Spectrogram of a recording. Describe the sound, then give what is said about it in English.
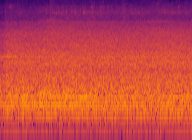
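A steady, dense rumble of many idling tour bus and school bus engines, piping smoke into a smoky town near Bowling Green Park, blends with the broad hubbub of street traffic. The sound is continuous and fairly loud throughout, with no one talking. “Can you hear the hubbub? All the tour buses' engines piping smoke into this already smoky town.”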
